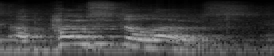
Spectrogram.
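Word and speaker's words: ἀπόστολος: Remember the Greek letters always are pronounced the same way basically. So let's look at these words. The first word is aposttolos.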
